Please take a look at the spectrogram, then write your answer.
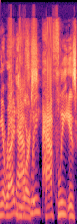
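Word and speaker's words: Hafley: for the updates am I saying it rightley Halley is correct okay Jeff Halley was the head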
